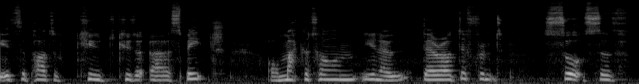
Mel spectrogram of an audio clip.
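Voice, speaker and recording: Woman explaining stuff to camera, talks fast, very clear mouth shapes. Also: mid-range voice, mellow. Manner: fast-talking, gestures a lot, exaggerated mouth movements. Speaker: educator on auditory processing. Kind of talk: informal explanatory talk to camera. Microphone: talking to camera on video.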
